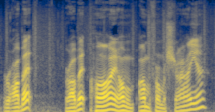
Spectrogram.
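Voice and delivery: put-on lightly nasal Australian accent; Australian Robert impression. Streamer imitating co-host Robert with an Australian accent. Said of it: "I'm gonna do an impression of Robert".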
